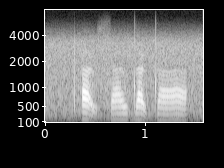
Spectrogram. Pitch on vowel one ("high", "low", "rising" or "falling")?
falling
